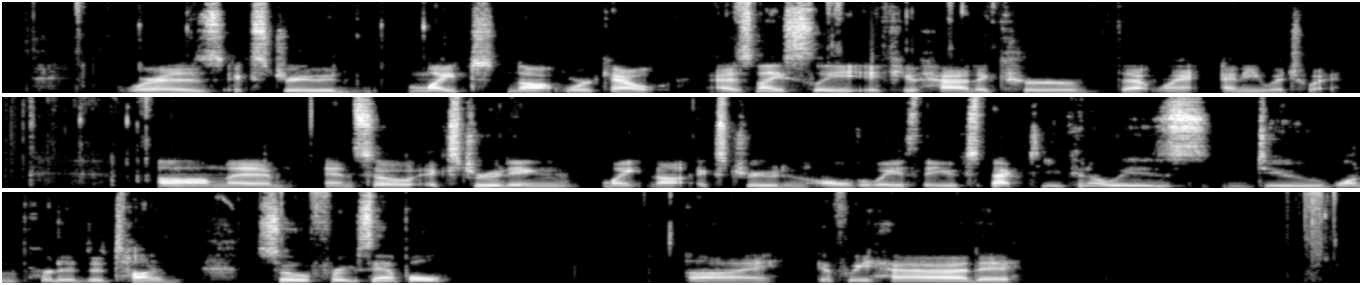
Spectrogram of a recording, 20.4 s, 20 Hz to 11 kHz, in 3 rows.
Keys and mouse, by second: 0.7 shift+middle click, 1.9 shift+middle click, 7.2 shift+middle click, 15.0 ctrl+z, 19.2 ctrl+z, 20.2 middle click.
